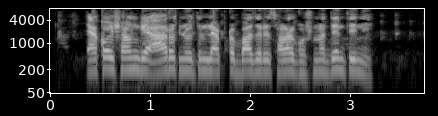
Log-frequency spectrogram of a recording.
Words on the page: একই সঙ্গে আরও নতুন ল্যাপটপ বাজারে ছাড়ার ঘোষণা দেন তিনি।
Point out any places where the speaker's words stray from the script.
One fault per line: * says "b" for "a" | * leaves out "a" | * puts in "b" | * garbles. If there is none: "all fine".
all fine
